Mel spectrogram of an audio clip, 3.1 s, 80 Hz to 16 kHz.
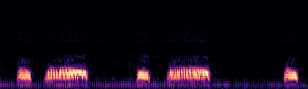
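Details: Spotted dove (Spilopelia chinensis), a wild-caught field bird, cooing low and hollow: a short note then a longer drawn-out one, in phrases about every 1.3 seconds, over a faint steady hum.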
